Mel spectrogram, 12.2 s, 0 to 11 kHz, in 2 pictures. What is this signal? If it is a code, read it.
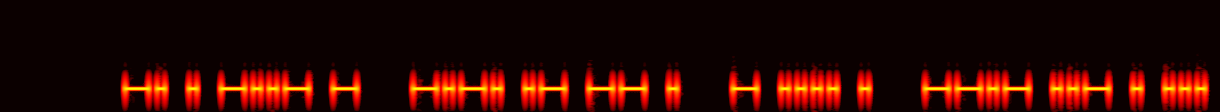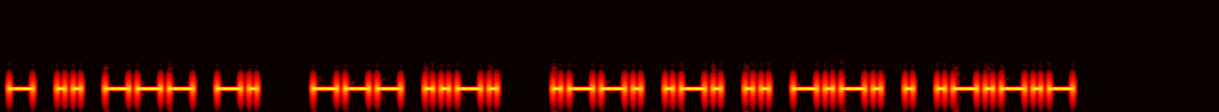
Morse code, heard as a keyed tone, about 30 wpm, 700 Hz. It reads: NEXT CAME THE QUESTION OF PRICE.
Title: Sentences from Top 1000 Words - Review Part 4 - 30wpm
